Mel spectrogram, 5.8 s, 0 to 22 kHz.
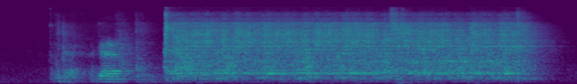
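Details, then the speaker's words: Freshly built 402 big-block Chevy in a GMC, first start attempt: fast uneven cranking that never catches; distributor found one tooth off, wiring also faulty. "it's terrifying standing in the engine as i'm trying to start it that's just a weird feeling oh man one tooth off"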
